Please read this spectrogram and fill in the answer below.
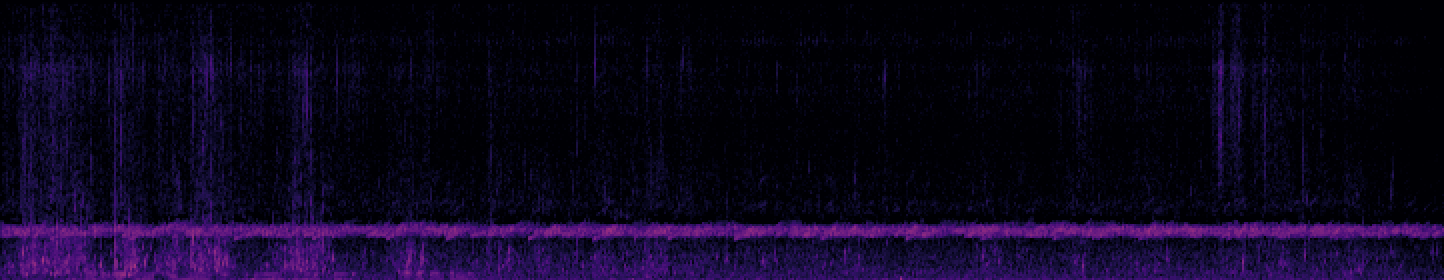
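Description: Faint, steady, high-pitched trilling of insects, running without a break. During the first few seconds there is also a faint voice and some soft splashing or rustling.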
